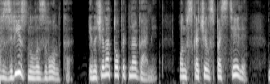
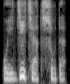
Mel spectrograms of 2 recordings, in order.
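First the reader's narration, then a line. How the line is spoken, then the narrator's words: Quiet. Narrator (Russian): сказал тихо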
